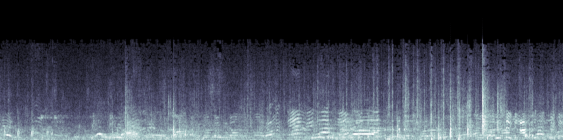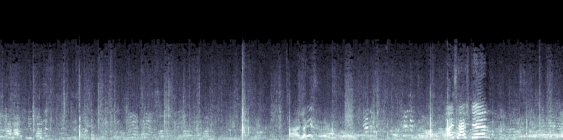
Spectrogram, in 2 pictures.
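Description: Hockey sticks clack sharply against a ball.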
